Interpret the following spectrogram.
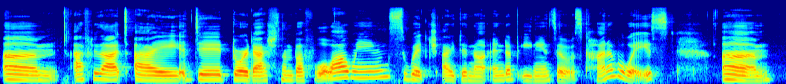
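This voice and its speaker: A woman's voice: mid-range voice, normal speed, gravelly. A young woman talking candidly through a casual voice-over, chatty and open, with frequent ums and likes. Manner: candid and emotional. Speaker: planner vlogger.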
